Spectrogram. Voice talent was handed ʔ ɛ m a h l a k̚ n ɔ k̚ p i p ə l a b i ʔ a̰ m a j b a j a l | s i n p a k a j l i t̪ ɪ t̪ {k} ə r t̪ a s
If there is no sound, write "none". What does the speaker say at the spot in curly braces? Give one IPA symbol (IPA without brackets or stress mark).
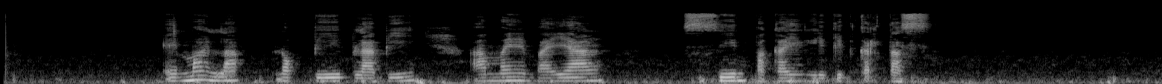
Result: k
